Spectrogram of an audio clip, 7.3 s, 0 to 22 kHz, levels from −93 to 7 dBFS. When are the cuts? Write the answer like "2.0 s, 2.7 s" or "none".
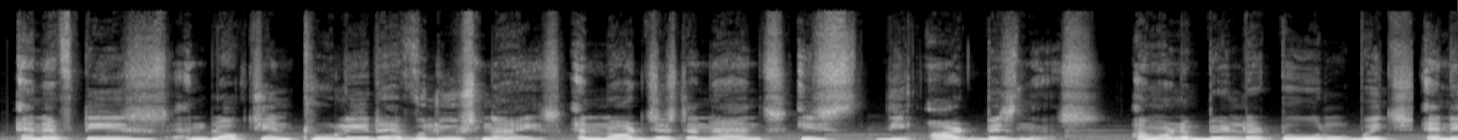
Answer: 5.5 s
